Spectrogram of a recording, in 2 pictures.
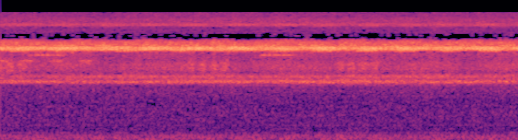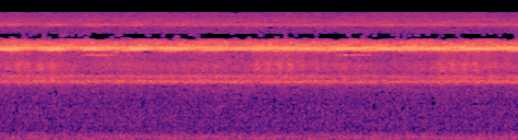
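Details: Crickets chirr steadily through a summer night. High, ringing tones are laced with quick, faint pulsing that comes and goes, above a soft, low ambient rumble.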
